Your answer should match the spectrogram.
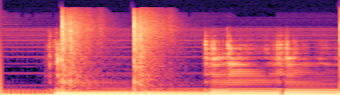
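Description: Fender Precision Bass played through the Magic Pedals Conan Fuzz Throne fuzz pedal into a Darkglass amp: a heavy, distorted bass riff in low notes, two picked notes followed by a few quick changes of pitch near the end.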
